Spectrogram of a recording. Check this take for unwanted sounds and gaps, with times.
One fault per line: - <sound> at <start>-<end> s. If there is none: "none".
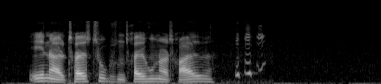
- laugh at 2.3-2.7 s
